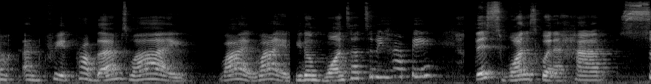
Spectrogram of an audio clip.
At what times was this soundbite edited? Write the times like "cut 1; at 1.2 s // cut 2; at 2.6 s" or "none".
cut 1; at 4.6 s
